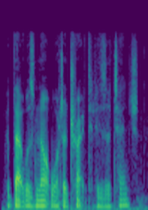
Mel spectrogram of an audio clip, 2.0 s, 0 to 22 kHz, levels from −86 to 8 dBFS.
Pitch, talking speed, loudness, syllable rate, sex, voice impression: 90 Hz, 240 wpm, -21 LUFS, 6.7 syllables/s, male, masculine, adult-like, cool, sincere, calm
